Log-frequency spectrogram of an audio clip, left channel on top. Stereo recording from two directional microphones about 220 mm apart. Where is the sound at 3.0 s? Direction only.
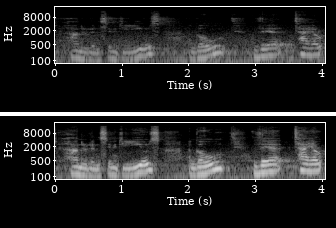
50° right (ahead or behind).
